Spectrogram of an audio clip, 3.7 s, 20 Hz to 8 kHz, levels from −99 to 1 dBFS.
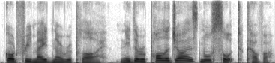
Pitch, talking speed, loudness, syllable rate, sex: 170 Hz, 145 wpm, -18 LUFS, 5.3 syllables/s, female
